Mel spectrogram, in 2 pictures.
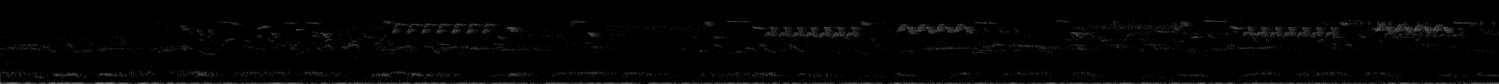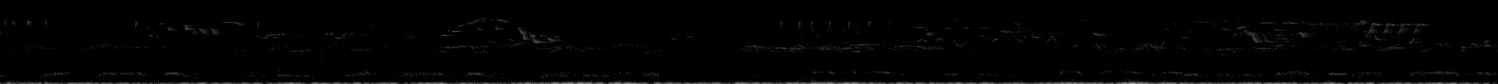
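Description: Birds chirping, with repeated rapid high trills, over a low steady background noise.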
